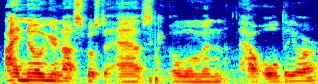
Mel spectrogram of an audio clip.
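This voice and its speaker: A man's voice: low-pitched, fairly even intonation, fairly quick, fairly bright tone, a little hiss or hum. A man hosting a casual interview who asks friendly, encouraging questions and often restarts his sentences. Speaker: interviewer, host.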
